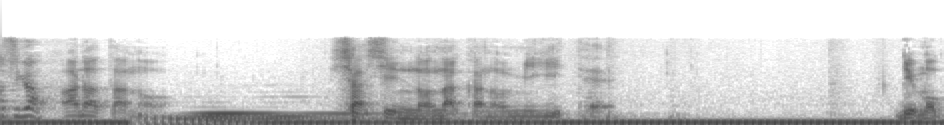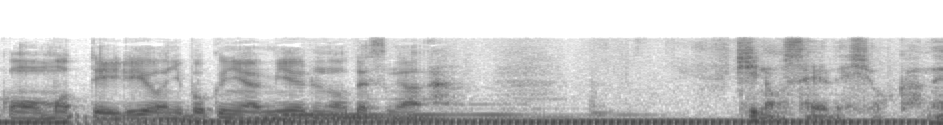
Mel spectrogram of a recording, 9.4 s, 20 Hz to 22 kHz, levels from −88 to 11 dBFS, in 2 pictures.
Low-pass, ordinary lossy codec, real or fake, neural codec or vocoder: 7.2 kHz; none; real; none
